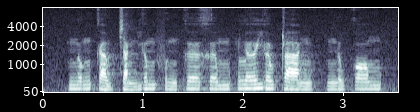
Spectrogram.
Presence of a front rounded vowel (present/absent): absent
